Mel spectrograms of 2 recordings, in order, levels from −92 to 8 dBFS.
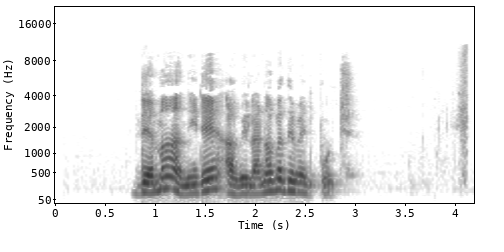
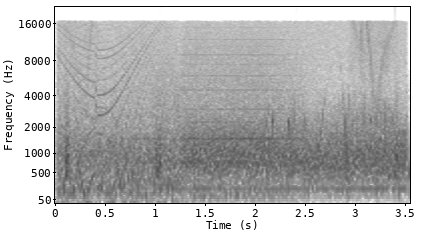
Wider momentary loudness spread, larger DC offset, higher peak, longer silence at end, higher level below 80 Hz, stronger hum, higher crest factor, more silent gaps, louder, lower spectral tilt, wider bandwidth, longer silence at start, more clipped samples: first, 15 LU vs 4 LU; neither; first, -6 dBFS vs -12 dBFS; about the same, 0.1 s vs 0 s; second, -80 dBFS vs -56 dBFS; neither; first, 20 dB vs 14 dB; neither; about the same, -24 LUFS vs -26 LUFS; first, -7 dB/octave vs -3 dB/octave; second, 11 kHz vs 18 kHz; first, 0.8 s vs 0 s; neither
